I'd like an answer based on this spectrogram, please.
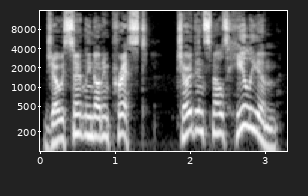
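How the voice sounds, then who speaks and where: A man co-hosts a podcast, recapping an episode in casual, playful chat and laughing often. His voice sits high, with lively intonation, a normal pace and a fairly bright tone.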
